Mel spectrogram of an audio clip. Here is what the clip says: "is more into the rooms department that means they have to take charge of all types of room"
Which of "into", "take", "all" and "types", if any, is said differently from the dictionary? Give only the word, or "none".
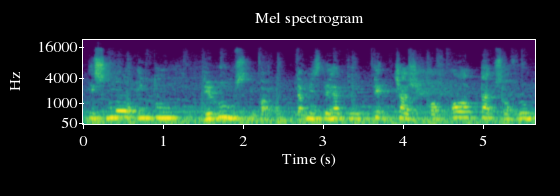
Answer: none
